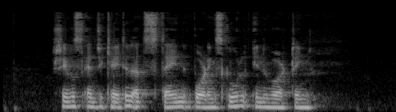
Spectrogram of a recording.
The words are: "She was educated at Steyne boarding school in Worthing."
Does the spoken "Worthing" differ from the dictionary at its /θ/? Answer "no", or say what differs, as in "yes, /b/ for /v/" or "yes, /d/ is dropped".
yes, /t/ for /θ/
